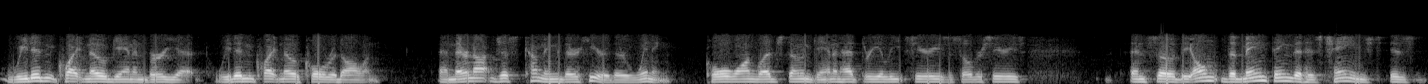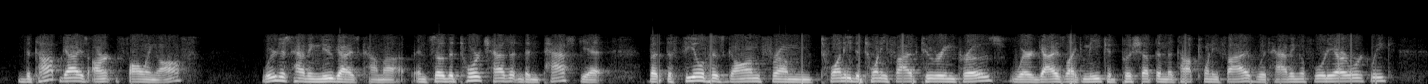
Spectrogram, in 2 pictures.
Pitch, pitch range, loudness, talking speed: 125 Hz, 120-140 Hz, -16 LUFS, 195 wpm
